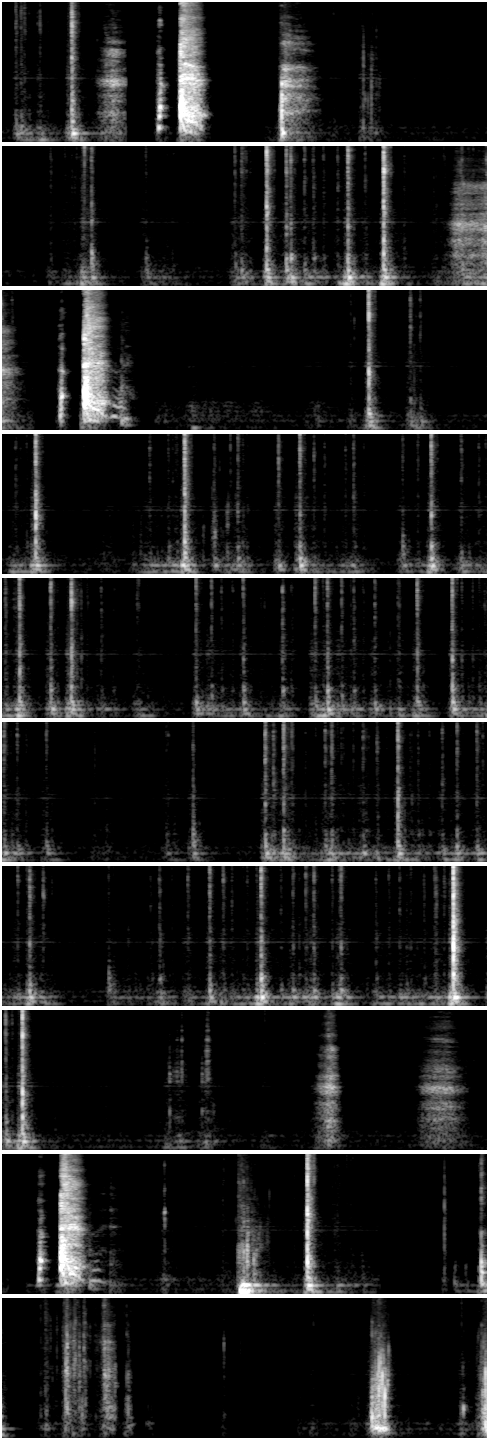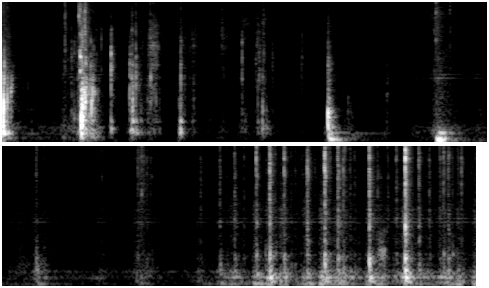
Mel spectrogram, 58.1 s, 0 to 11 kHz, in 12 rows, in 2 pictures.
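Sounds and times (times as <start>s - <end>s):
typing on computer keyboard: 0.1s - 0.9s, 5.3s - 9.3s, 13.2s - 14.0s, 14.6s - 15.0s, 15.9s - 24.8s, 25.9s - 34.3s, 54.7s - 58.0s
person breathing: 0.9s - 1.3s, 9.3s - 10.0s, 37.1s - 37.4s, 38.1s - 38.8s
person sneezing: 1.6s - 2.1s, 10.3s - 11.0s, 39.2s - 39.9s.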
